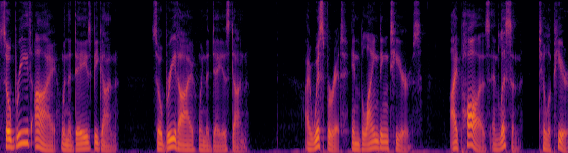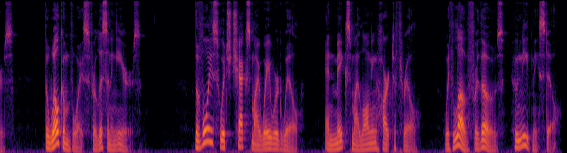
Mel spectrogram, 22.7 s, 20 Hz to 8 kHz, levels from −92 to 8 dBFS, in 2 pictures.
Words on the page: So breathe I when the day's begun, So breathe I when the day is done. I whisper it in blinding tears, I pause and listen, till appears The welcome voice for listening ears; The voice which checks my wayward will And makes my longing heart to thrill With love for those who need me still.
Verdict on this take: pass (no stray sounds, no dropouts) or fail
pass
